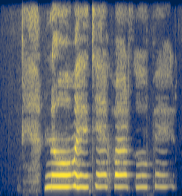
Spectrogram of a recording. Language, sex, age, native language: Icelandic, female, 11, Icelandic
